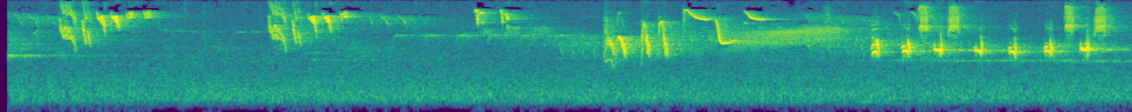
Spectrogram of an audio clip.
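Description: Golden lion tamarin giving shrill, bird-like whistles and chirps in quick bursts.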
